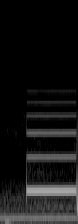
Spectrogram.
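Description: A single telephone line tone as a phone-in call connects: one steady, mid-pitched beep lasting about a second over a low, constant hum, with no voices.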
